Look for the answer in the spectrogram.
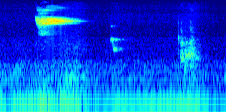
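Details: Male Maximilian's pionus parrot kept as a pet, singing and practising scales: one long loud high-pitched whistle, followed by a short two-note lower whistle and a soft rough chirp.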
